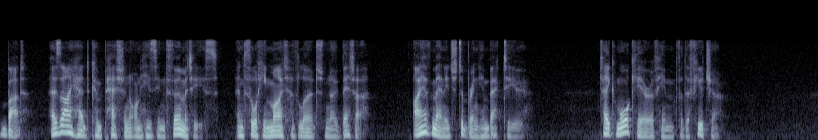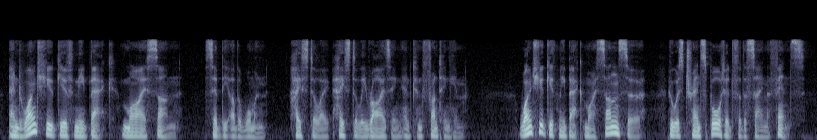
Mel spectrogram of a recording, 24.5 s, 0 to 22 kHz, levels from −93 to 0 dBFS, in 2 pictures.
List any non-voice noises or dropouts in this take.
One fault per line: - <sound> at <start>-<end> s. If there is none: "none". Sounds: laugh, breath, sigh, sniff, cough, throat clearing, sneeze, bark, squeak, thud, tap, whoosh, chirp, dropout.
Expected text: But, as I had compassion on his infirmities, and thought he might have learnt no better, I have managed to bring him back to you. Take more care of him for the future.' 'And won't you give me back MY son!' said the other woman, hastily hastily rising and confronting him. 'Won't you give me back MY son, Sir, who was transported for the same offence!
none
